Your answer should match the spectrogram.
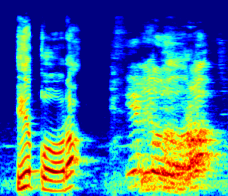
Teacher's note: اق پہ قلقلہ، را پہ کیا ہوا؟ حمزہ ساکنہ کا جھٹکا.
